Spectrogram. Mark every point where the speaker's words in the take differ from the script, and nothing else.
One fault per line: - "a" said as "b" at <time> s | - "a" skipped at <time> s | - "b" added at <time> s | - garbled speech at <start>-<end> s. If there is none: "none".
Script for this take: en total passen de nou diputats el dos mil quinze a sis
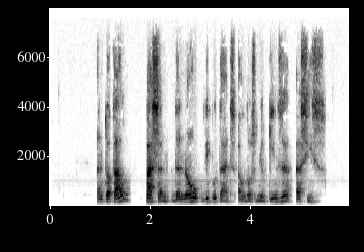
none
